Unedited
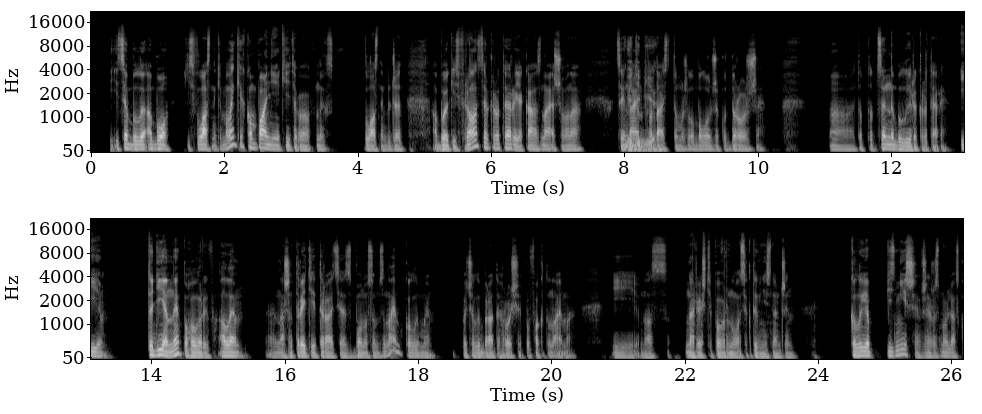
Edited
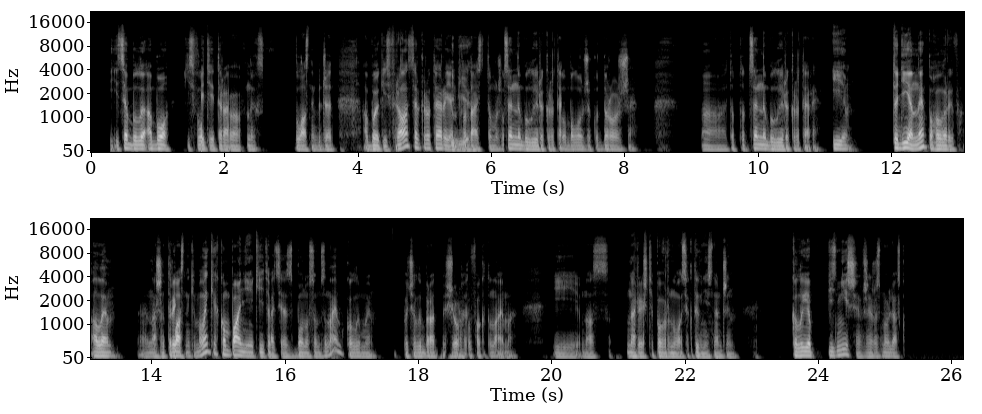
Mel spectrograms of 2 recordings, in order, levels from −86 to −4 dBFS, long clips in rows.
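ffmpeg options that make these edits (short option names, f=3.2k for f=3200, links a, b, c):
-filter_complex "[0:a]asplit=10[a][b][c][d][e][f][g][h][i][j];[a]atrim=end=1.662[k];[b]atrim=start=16.278:end=16.682[l];[c]atrim=start=3.098:end=6.452[m];[d]atrim=start=8.198:end=8.982[n];[e]atrim=start=11.788:end=12.662[o];[f]atrim=start=8.978:end=16.282[p];[g]atrim=start=1.658:end=3.102[q];[h]atrim=start=16.678:end=19.172[r];[i]atrim=start=19.168:end=19.632,asetpts=PTS-STARTPTS,areverse[s];[j]atrim=start=19.628[t];[k][l]acrossfade=d=0.004:c1=hsin:c2=hsin[u];[u][m]acrossfade=d=0.004:c1=hsin:c2=hsin[v];[v][n]acrossfade=d=0.004:c1=hsin:c2=hsin[w];[w][o]acrossfade=d=0.004:c1=hsin:c2=hsin[x];[x][p]acrossfade=d=0.004:c1=hsin:c2=hsin[y];[y][q]acrossfade=d=0.004:c1=hsin:c2=hsin[z];[z][r]acrossfade=d=0.004:c1=hsin:c2=hsin[aa];[aa][s]acrossfade=d=0.004:c1=hsin:c2=hsin[ab];[ab][t]acrossfade=d=0.004:c1=hsin:c2=hsin"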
